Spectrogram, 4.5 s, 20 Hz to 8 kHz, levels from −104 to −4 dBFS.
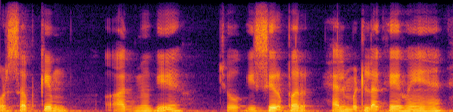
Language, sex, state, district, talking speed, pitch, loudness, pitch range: Hindi, male, Uttar Pradesh, Shamli, 130 wpm, 115 Hz, -19 LUFS, 115-125 Hz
